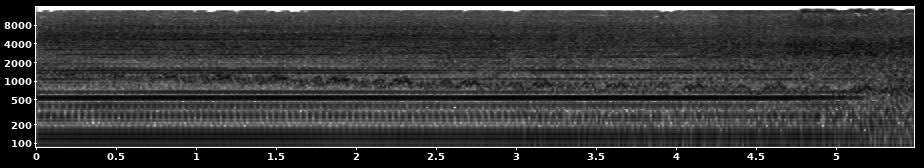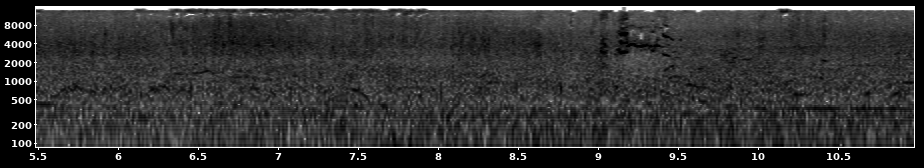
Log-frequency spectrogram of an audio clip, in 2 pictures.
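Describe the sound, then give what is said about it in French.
Seaside ambience of waves and wind, with boats nearby: a steady, loud wash of surf noise fills the second half, with a brief sharper splash near the end. “on est au bord de la mer, les mouettes, les bateaux, tout y est.”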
